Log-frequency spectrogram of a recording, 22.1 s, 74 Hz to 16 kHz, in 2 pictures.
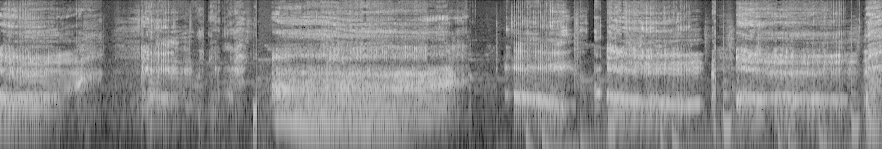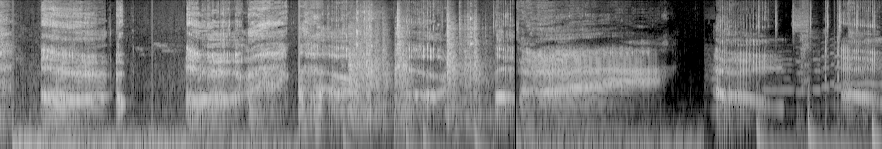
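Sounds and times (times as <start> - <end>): man burping loudly: 0.0 - 12.6, 13.4 - 19.4, 20.0 - 20.7, 21.5 - 22.0.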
